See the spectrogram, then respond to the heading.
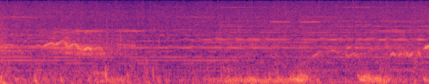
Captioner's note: horses neighing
